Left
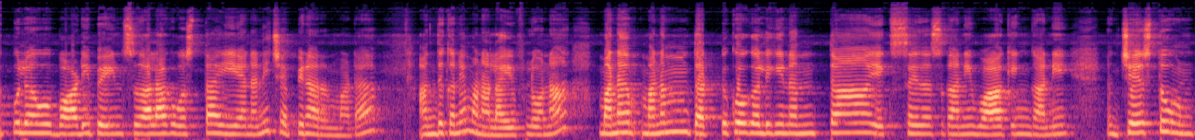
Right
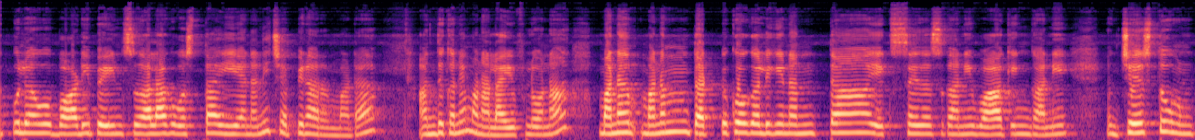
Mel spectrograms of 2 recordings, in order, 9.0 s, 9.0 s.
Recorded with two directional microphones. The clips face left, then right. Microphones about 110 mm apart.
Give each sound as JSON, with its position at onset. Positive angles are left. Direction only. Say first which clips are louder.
{"t": 0.1, "sound": "a woman's voice", "louder": "right 3 dB", "side_deg": -30}
{"t": 6.2, "sound": "a woman's voice", "louder": "right 7 dB", "side_deg": -40}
